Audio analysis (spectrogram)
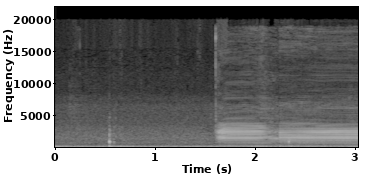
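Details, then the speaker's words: Car power window motor, right side, heard with the door apart: a steady high whine as the motor runs but its output gear isn't turning, so the window doesn't move; motor needs replacing. "wow you can hear running but nothing's turning"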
